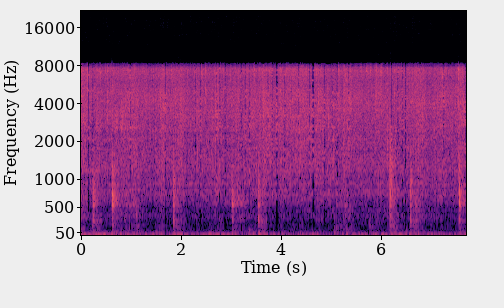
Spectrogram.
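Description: An egg fries in a pan with a steady, soft crackling sizzle, broken by occasional clicks and scrapes of stirring, fairly quiet and close.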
